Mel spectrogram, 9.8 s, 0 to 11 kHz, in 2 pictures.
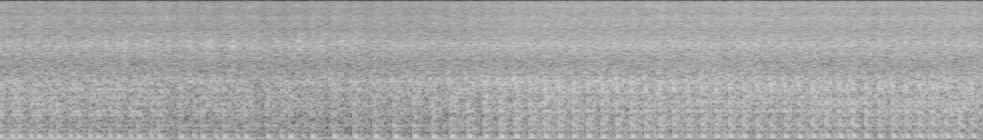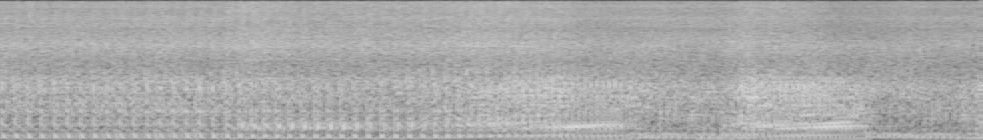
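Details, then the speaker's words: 1984 Honda VT250 V-twin project bike, first start, fuel dribbled into carburetor: uneven, lumpy idle with pulses about three per second, then unsteady revving; runs poorly, owner suspects choke stuck on, carbs to be checked. "so all right well the bike runs not very well um albeit but it does run i believe the choke is stuck in the um on position or at least that's the way it feels"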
